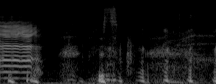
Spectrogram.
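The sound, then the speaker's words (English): A short, nasal, goat-like bleat from a human voice, loud, lasting a fraction of a second before people start talking over a quiet background; the sound is Janice from the TV show Friends. “Is that a goat?”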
